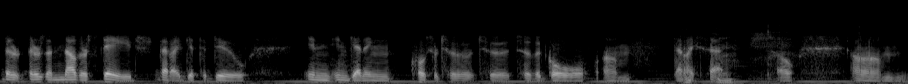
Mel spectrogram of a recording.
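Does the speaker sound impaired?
Yes: stutter; acquired stutter after traumatic brain injury and concussion from freak softball injury, motor skills also affected; stutters now, tells audiences early about the stutter to put them at ease; stuttered speech; here repeated sounds, repeated words.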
